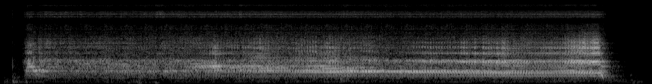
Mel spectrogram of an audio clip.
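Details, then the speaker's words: Commodore 4040 dual floppy disk drive: shrill steady screech over a whirring spin for about six seconds; fine for first seconds then screeches, worn drive motor, likely carbon brushes. "It didn't in the beginning but very quickly started to screech. For the first couple of seconds it's usually fine then it starts getting terrible."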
